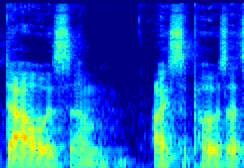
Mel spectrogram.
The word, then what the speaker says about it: Taoism: I I would have thought it would be Oh, taoism, but it's pronounced dowoism.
